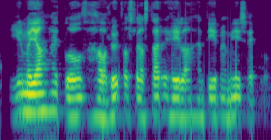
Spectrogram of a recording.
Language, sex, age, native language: Icelandic, male, 30-39, Icelandic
